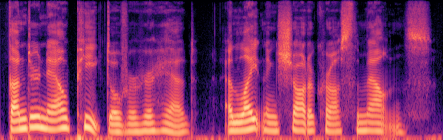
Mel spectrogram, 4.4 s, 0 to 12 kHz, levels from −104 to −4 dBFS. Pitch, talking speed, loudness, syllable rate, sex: 160 Hz, 160 wpm, -19 LUFS, 4.7 syllables/s, female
